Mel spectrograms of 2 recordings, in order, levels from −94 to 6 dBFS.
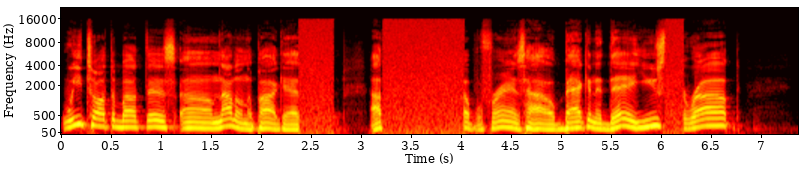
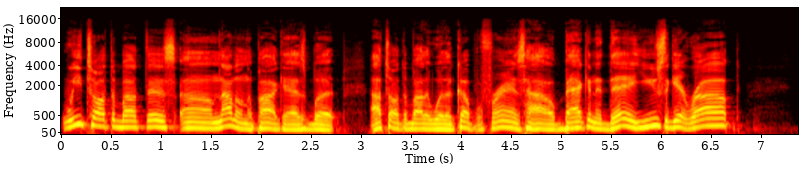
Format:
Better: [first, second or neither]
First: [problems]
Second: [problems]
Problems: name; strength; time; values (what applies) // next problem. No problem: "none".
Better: second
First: audio cutting out; filled with static; at 2.5 s, at 3 s for 1 s and at 6 s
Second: none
